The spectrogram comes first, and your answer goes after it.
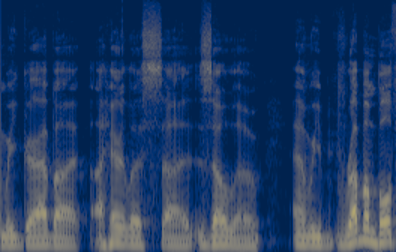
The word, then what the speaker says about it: Xolo: so in short name this is just a zolo it's xolo yes it's x-o-l-o but the whole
